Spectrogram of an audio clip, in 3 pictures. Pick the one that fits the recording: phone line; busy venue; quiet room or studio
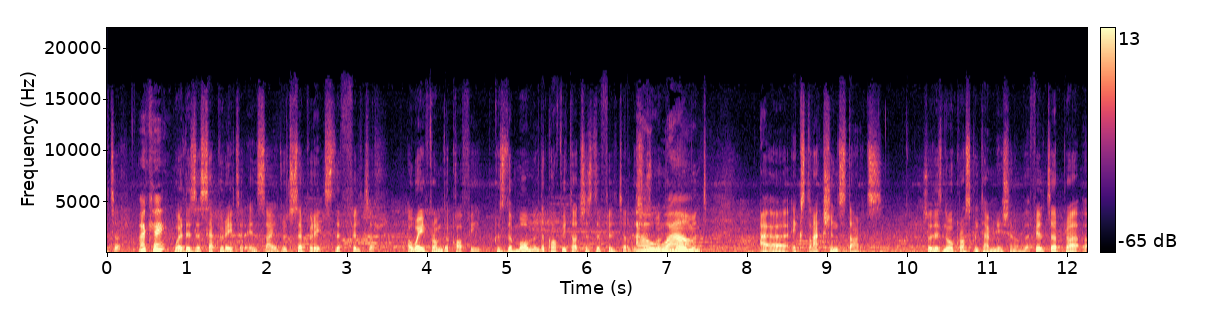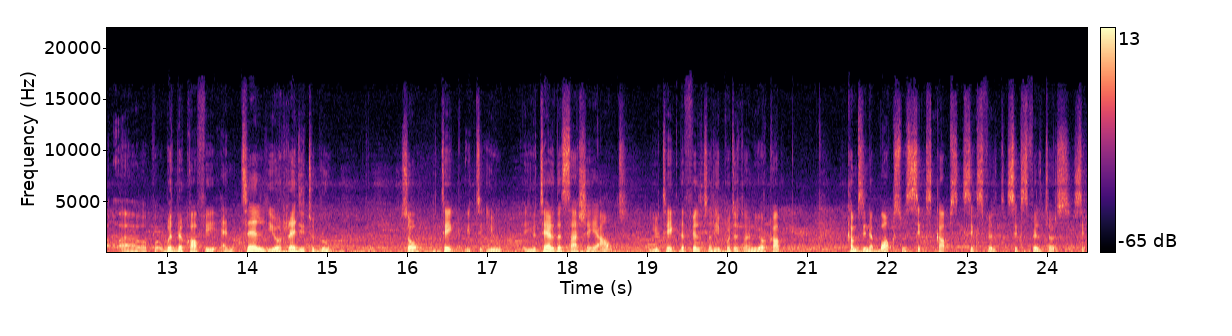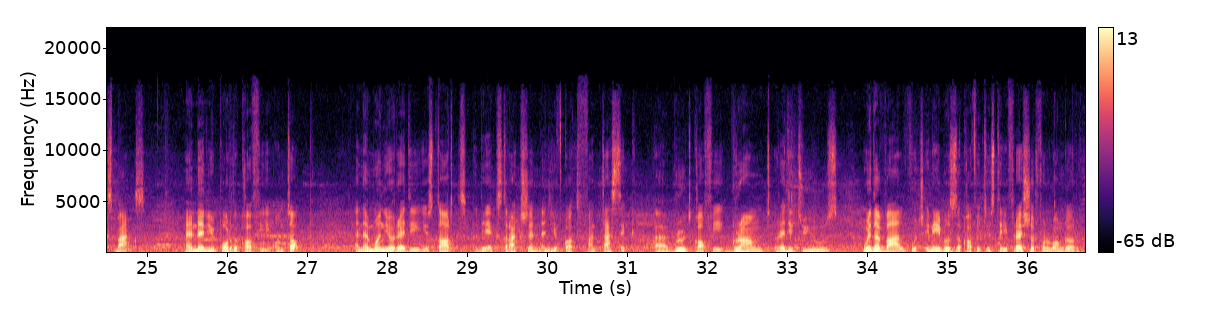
busy venue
